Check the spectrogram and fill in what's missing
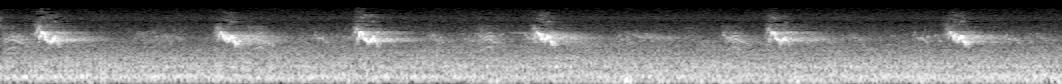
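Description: A Eurasian magpie gives six harsh, scratchy chack notes, spaced unevenly about a second apart, over a steady low rumble of distant traffic.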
